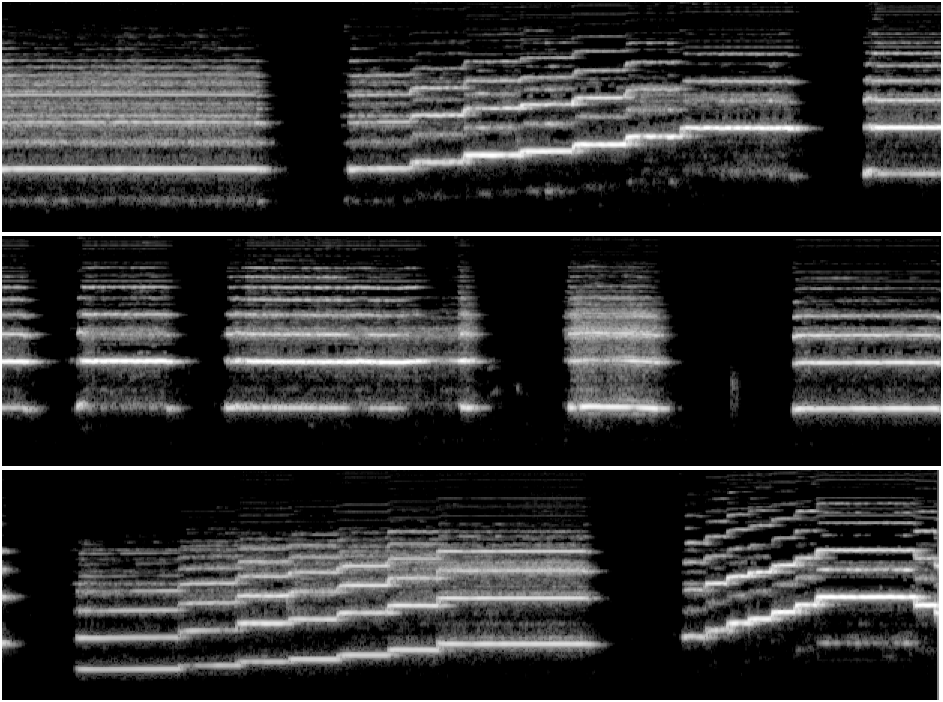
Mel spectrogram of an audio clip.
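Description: Shinobue (Japanese bamboo transverse flute) blown at full volume as a loudness exercise: a long held note, then scales climbing step by step and repeated held high notes, with short breaks for breath. Near the end a low-register run climbs stepwise, and the last run rises and then falls back.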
